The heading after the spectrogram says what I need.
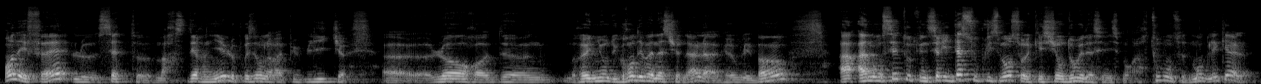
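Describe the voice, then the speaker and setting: A man presents a legal explainer in a lively, varied voice. He is didactic, leaning on key words and asking rhetorical questions. The sound is roomy and echoey. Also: medium pitch, a little fast. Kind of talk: explanatory legal video talk, semi-scripted.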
